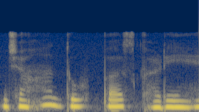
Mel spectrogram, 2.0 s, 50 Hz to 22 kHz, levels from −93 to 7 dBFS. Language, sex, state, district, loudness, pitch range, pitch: Hindi, female, Jharkhand, Deoghar, -14 LUFS, 185-200 Hz, 195 Hz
